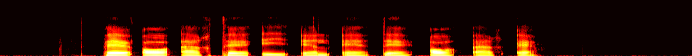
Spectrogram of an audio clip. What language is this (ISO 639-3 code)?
swe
